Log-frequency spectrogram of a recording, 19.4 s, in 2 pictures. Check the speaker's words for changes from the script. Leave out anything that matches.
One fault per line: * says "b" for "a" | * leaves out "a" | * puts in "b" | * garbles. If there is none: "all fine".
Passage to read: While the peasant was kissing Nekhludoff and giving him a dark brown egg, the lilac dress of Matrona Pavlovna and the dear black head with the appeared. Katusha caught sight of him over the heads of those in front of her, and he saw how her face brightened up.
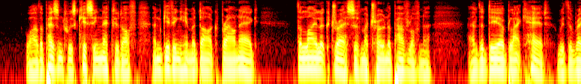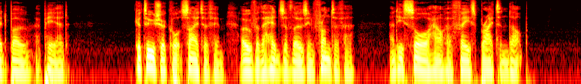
* puts in "red bow"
